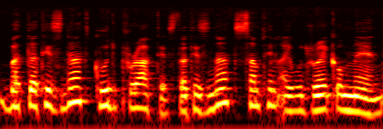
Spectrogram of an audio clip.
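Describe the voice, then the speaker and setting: A man's voice with a dark, mellow tone and an Israeli accent. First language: Hebrew. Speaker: animator and character designer. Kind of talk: tutorial.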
